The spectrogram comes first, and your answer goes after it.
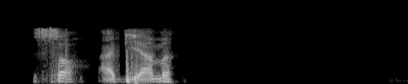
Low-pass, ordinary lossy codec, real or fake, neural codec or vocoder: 5.4 kHz; AAC, 24 kbps; fake; vocoder, 44.1 kHz, 128 mel bands every 256 samples, BigVGAN v2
